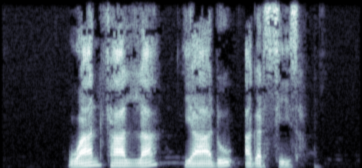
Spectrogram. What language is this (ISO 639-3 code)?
orm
